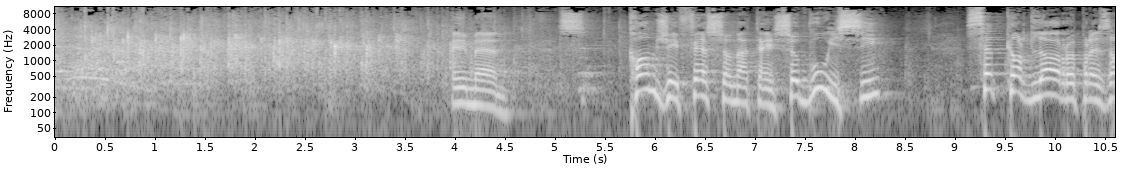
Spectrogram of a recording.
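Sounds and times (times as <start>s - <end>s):
audience applause: 0.0s - 5.4s
speech: 4.0s - 8.4s, 9.2s - 10.6s.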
